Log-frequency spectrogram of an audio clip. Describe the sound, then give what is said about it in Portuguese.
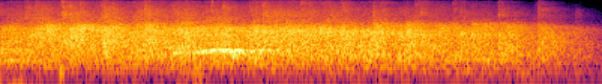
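An audience breaks into sustained applause for the Lord Jesus Christ, a dense wash of many hands clapping at steady loudness for about four seconds before gradually tapering off, with no voices standing out. “E se você crê nisso, aplauda ao Senhor Jesus Cristo.”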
